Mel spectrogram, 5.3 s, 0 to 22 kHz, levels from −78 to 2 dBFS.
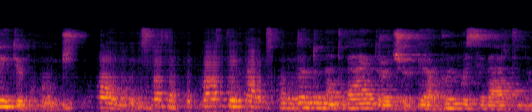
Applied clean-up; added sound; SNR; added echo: neural separator model SepFormer DNS4.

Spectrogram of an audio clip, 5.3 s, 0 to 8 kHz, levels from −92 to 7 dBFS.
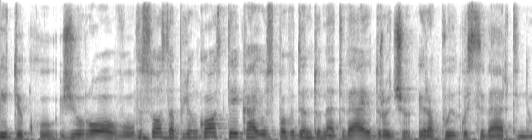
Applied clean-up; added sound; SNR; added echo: none; none; none; none.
